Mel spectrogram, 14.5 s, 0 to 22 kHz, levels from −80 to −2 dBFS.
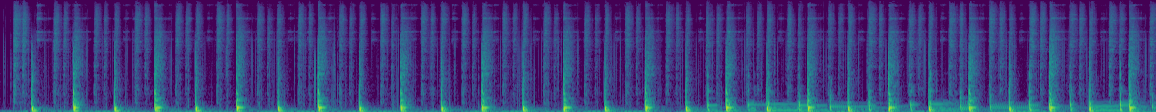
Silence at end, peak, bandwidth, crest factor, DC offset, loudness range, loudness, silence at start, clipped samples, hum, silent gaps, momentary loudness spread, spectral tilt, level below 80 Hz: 0 s; -2 dBFS; over 20 kHz; 22 dB; under 0.1%; 1 LU; -26 LUFS; 0.05 s; under 0.1%; none; none; 12 LU; -6 dB/octave; -34 dBFS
